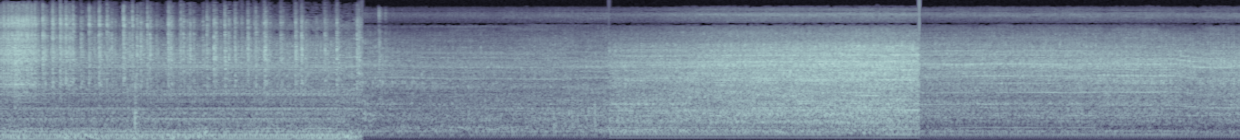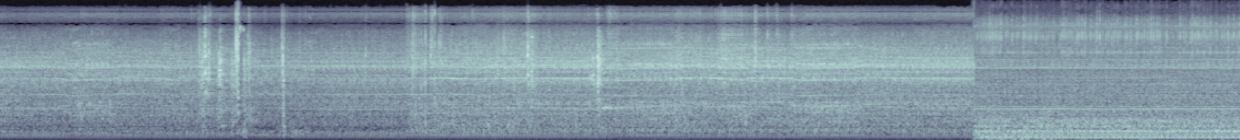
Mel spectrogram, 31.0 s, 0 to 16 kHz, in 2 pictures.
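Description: TYM 754 tractor's diesel engine running while its front-loader grapple lifts and carries a large log; the engine note and level shift abruptly several times. A few sharp knocks come about midway.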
